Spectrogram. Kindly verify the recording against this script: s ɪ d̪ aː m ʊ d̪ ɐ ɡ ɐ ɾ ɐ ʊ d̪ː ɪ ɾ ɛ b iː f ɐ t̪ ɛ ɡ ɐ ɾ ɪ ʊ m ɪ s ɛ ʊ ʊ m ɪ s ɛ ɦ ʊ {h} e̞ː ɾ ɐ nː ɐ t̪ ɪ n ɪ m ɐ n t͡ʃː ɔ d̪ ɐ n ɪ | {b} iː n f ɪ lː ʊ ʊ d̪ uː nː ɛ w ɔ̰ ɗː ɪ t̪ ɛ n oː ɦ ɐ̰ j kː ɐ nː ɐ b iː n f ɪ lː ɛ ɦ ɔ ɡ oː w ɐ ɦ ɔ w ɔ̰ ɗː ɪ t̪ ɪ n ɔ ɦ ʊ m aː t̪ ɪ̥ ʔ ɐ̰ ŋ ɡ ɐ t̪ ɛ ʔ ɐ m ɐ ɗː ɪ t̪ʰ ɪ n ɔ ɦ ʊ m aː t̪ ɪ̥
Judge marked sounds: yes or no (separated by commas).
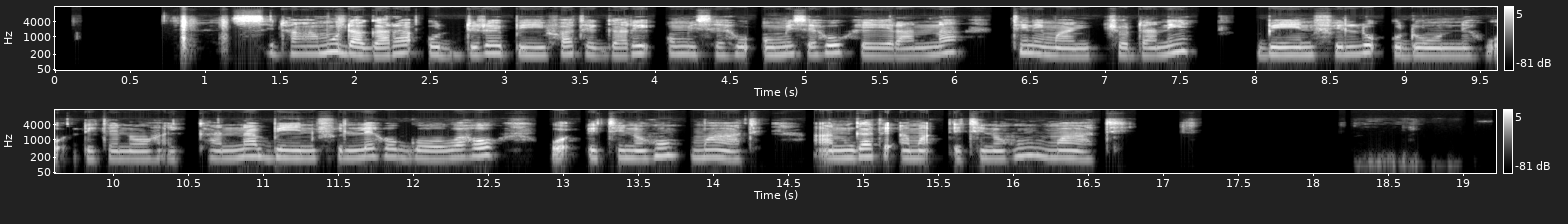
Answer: yes, yes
